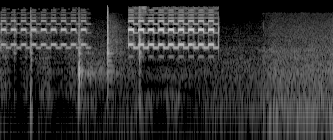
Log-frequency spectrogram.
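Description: A telephone ringtone plays two bursts of rapid electronic trilling, each a quick run of evenly spaced pulses, followed by a click and quiet room hiss.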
